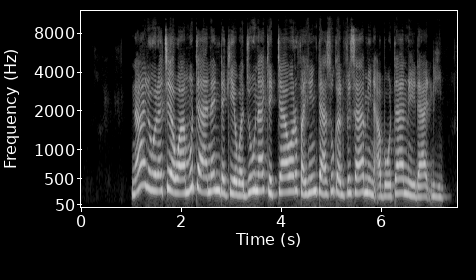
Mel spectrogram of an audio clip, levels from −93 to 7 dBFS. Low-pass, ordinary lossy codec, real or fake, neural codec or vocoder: 10.8 kHz; none; fake; codec, 24 kHz, 0.9 kbps, WavTokenizer, small release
